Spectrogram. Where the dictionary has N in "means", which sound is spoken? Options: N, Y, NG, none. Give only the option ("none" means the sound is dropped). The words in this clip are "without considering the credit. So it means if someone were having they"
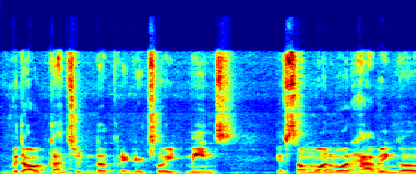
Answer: N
